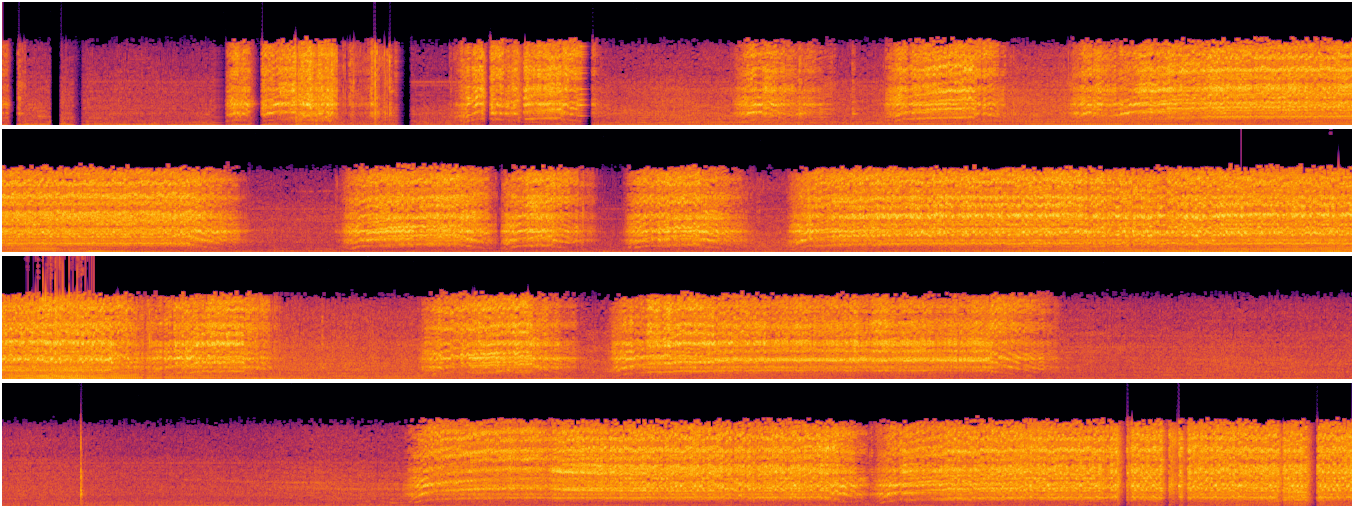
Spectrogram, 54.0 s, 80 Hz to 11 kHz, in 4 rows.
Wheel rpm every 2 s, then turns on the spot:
40, 50, 80, 50, 80, 200, 190, 40, 130, 80, 160, 210, 210, 150, 40, 110, 190, 210, 20, 0, 0, 70, 220, 160, 180, 210, 200.
28-30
